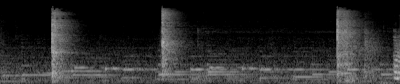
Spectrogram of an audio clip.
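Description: Portable butane gas stove's piezo igniter knob clicked three times, sharply, the burner lighting by the last click. Background music plays throughout.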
